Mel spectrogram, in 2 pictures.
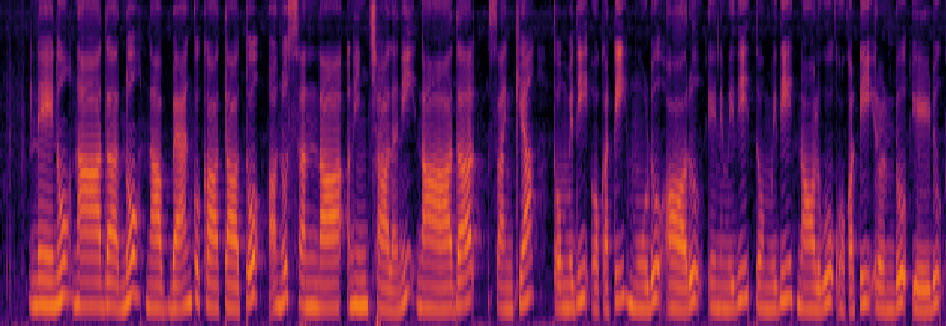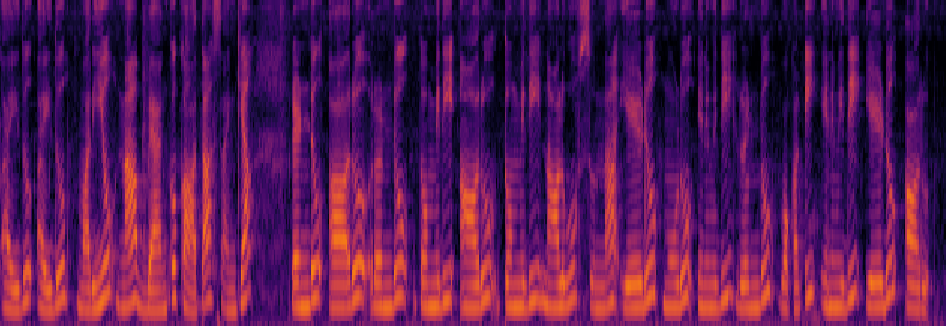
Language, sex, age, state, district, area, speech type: Telugu, female, 30-45, Andhra Pradesh, Nellore, urban, read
